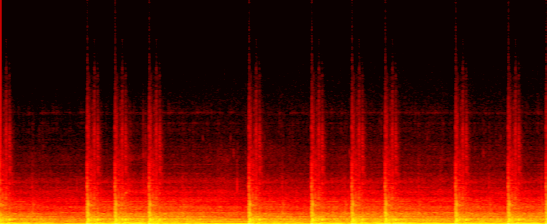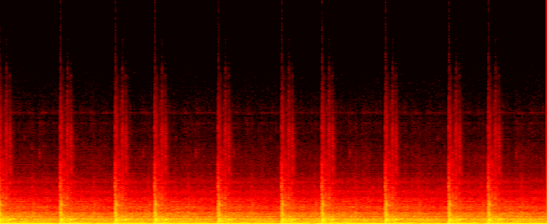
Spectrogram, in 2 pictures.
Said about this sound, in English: With the old mic that I was using, when I slammed my desk like this, it made this sweet noise. Whoops. So this is literally just me slamming my desk and the mic picking up all the vibrations.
